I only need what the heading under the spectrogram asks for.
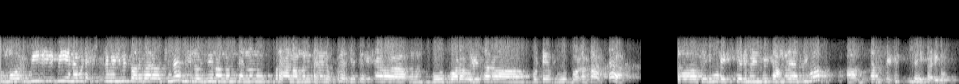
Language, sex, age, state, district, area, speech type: Odia, female, 18-30, Odisha, Khordha, rural, conversation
